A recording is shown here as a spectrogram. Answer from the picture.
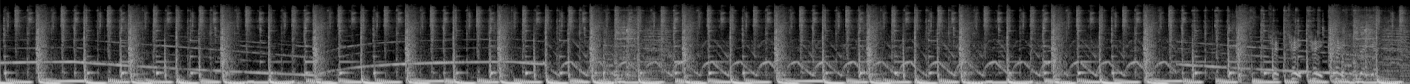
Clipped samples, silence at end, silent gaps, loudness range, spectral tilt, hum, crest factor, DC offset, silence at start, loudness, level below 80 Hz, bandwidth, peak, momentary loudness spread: under 0.1%; 0 s; none; 1 LU; -5 dB/octave; none; 12 dB; under 0.1%; 0 s; -19 LUFS; -20 dBFS; 17 kHz; -6 dBFS; 2 LU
